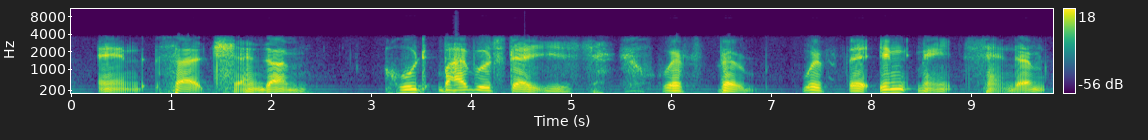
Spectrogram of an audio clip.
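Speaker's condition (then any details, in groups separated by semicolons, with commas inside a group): Cerebral palsy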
